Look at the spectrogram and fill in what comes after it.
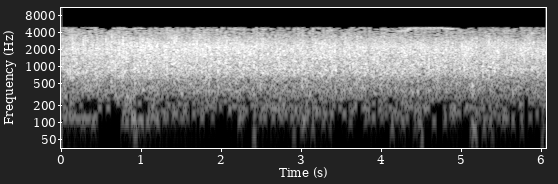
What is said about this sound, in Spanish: Sí, denles bien el aplauso, ¿no?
